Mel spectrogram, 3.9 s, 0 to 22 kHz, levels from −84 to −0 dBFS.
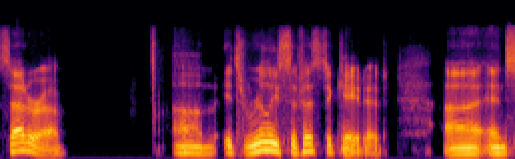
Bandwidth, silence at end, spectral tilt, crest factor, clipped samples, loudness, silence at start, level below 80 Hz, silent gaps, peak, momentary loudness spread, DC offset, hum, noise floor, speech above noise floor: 12 kHz; 0 s; -6 dB/octave; 16 dB; under 0.1%; -17 LUFS; 0 s; -54 dBFS; none; 0 dBFS; 11 LU; under 0.1%; none; -76 dBFS; 60 dB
